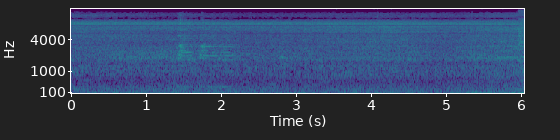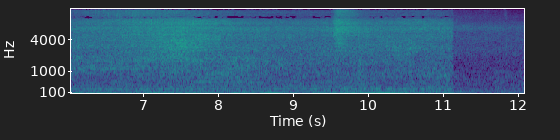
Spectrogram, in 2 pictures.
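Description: Street traffic in the rain: a steady hiss of tyres on wet road with a low rumble, swelling through the second half as a vehicle passes and easing off near the end.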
